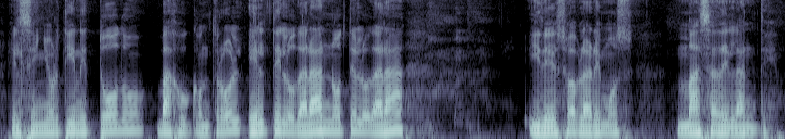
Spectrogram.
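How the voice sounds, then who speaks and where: A male pastor preaching a sermon and putting rhetorical questions to his congregation. His voice sits fairly high and sounds smooth and resonant. The recording is close and dry. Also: mellow, no room sound.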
